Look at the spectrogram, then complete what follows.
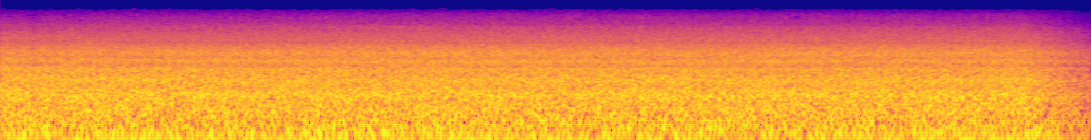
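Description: Large multi-tiered waterfall: the steady, loud rush of falling water, fading out at the very end.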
